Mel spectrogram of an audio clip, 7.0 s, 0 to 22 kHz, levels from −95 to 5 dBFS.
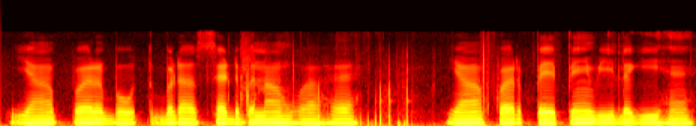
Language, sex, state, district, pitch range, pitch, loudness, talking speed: Hindi, male, Punjab, Fazilka, 110-115 Hz, 115 Hz, -15 LUFS, 120 wpm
